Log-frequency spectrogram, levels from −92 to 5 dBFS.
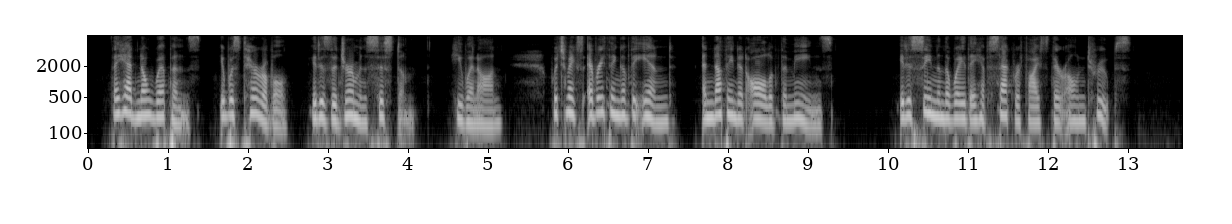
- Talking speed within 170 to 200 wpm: Yes, average, 175 wpm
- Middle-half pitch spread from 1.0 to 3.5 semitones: No, average, 4.4 semitones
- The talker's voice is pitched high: Yes, high, 195 Hz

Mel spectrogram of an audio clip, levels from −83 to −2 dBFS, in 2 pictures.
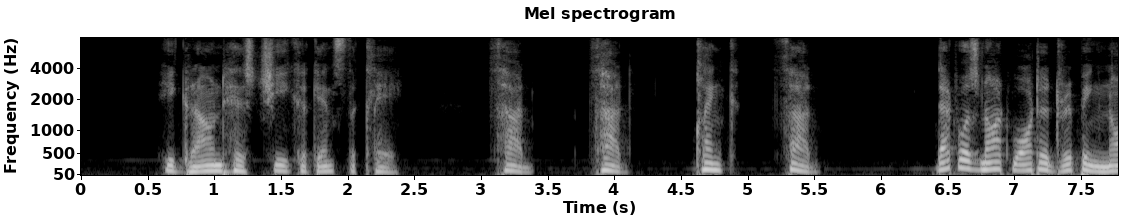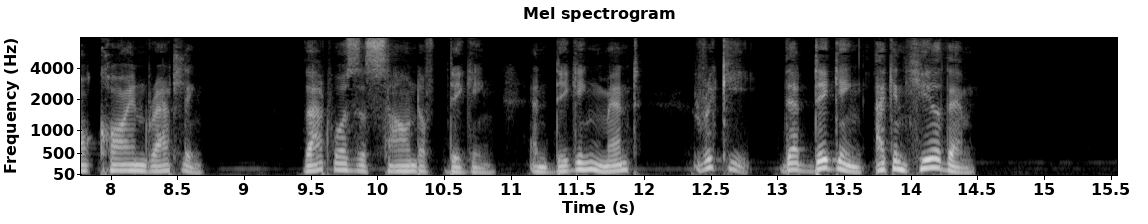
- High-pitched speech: No, low, 120 Hz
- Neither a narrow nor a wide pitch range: Yes, average, 4.7 semitones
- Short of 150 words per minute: Yes, slow, 135 wpm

